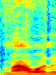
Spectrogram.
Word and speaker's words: Mahwah: Is that how you pronounce it? Mahwah, New Jersey? Yeah.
